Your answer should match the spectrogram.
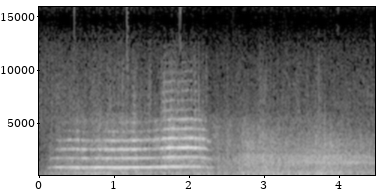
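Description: A passing locomotive sounds a sustained, multi-toned whistle for about two seconds over a rumbling roar, then the whistle stops and the train's steady rumble carries on alone.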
